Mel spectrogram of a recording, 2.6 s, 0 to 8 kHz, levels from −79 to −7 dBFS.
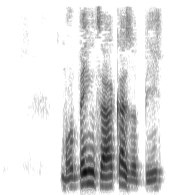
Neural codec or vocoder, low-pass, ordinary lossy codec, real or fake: codec, 16 kHz, 1.1 kbps, Voila-Tokenizer; 7.2 kHz; MP3, 32 kbps; fake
